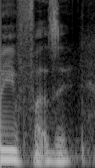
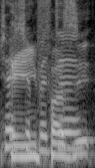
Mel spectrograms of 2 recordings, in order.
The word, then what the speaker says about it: ênfase: em parox com como ênfase tá errado tá errado viu galera enfase não é paroxitono né é proparoxitono né Ah e a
